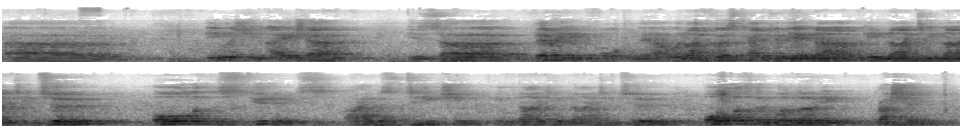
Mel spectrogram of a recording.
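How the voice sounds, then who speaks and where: A middle-aged man speaking to a live audience at a career event, using slow, simple, repeated phrasing and asking the crowd questions. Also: mid-range voice, dull audio. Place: large conference hall. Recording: very echoey hall, distant voice, faint noise.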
